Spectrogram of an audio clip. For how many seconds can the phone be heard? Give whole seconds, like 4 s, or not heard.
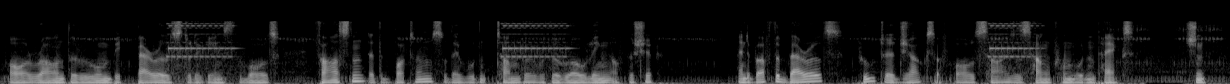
2 s.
